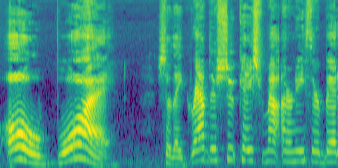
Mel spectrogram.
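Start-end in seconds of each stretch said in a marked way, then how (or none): 0.1-1.7 put-on loud delighted kid cheer; happy cheer from the kids; thrilled cheer. Boys thrilled by news.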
